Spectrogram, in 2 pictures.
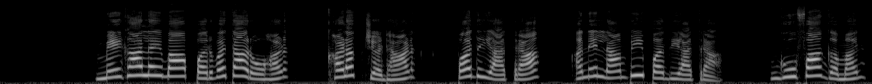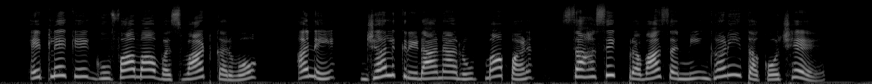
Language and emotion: Gujarati, neutral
